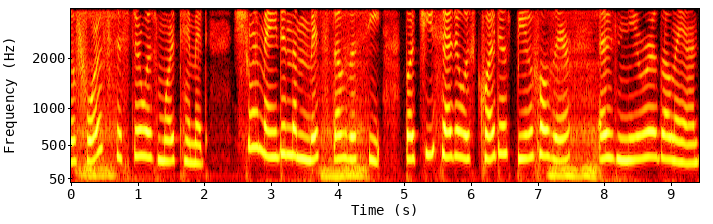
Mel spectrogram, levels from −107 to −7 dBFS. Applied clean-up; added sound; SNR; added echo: none; Breathing; 15 dB; none.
